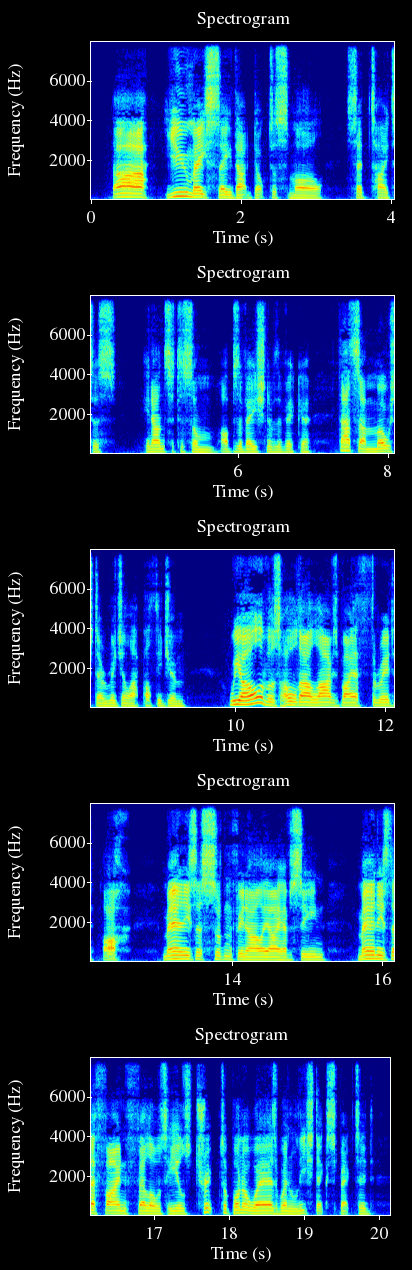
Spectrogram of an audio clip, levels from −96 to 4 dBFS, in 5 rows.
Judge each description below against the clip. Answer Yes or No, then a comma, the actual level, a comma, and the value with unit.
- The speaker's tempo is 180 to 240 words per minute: No, average, 150 wpm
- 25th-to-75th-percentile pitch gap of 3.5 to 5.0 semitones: No, average, 3.0 semitones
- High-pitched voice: No, medium, 140 Hz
